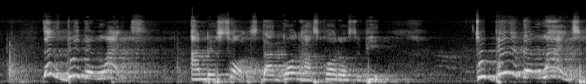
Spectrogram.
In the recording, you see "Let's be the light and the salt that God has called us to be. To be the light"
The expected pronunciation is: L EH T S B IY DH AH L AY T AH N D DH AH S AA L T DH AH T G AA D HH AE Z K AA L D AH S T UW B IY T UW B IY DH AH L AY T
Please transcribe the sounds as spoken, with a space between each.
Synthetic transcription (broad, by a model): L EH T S B IY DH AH L AY T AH N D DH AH S AA T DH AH T G AA D HH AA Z K AA L D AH S T UW B IY T UW B IY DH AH L AY T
